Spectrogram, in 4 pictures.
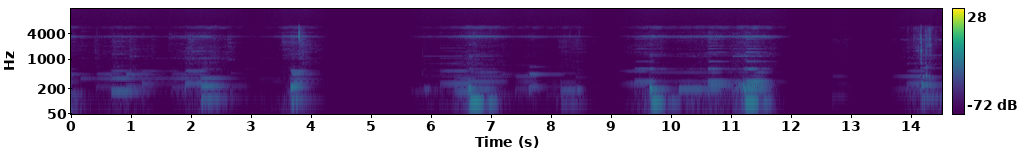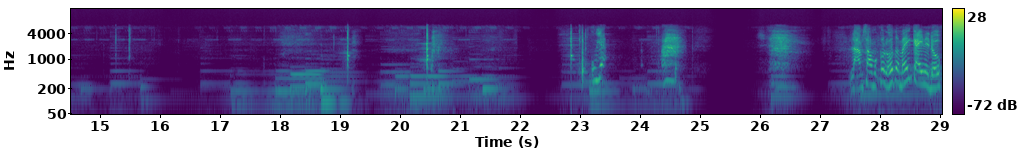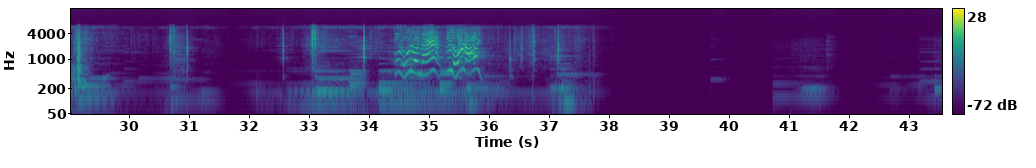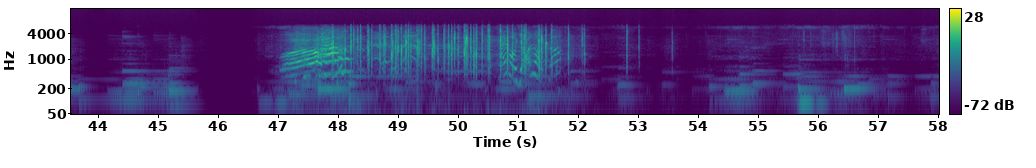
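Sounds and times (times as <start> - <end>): soft background music: 27.5 - 30.8
children cheering: 47.0 - 51.7
people clapping: 47.2 - 52.2, 52.8 - 53.1.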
